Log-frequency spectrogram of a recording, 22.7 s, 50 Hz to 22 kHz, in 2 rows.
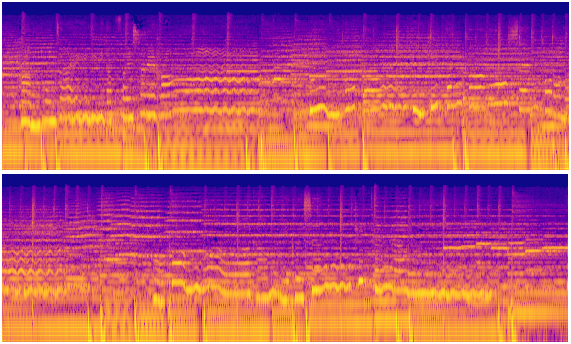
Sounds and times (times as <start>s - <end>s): Music: 0.0s - 22.6s.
